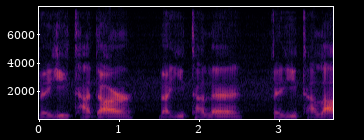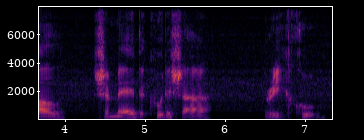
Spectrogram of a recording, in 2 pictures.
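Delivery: slow, measured reading.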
